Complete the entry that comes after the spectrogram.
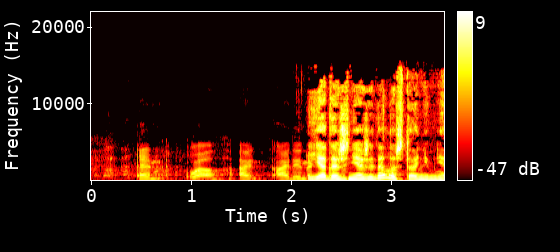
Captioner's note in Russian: Смех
